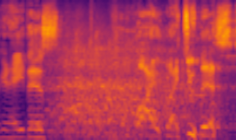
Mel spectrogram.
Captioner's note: audience laughing; laughing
